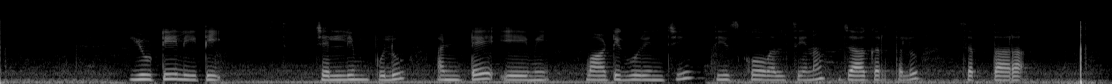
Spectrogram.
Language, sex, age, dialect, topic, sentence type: Telugu, female, 25-30, Southern, banking, question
